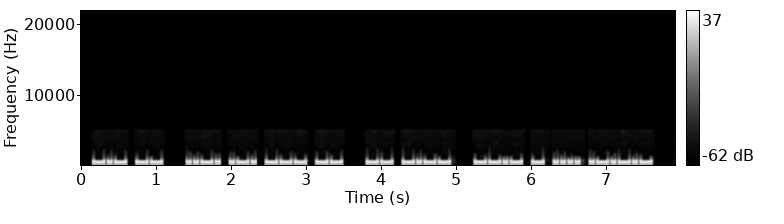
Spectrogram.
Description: Morse code, heard as a keyed tone, about 25 wpm, 600 Hz. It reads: KM FROM MY QTH.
